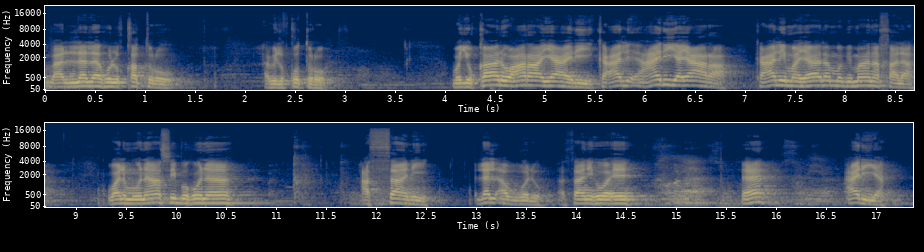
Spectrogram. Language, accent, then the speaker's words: Arabic; India; Arabic is a second language; هذا عادة الكفار عندنا في الهند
